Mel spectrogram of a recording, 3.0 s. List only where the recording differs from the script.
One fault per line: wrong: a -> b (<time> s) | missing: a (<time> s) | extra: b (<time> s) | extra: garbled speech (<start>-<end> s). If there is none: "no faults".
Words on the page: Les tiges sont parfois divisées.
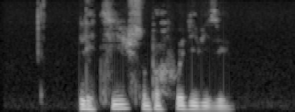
no faults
